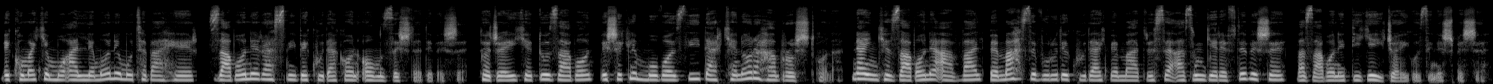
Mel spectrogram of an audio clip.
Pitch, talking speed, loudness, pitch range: 210 Hz, 175 wpm, -23 LUFS, 200-225 Hz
